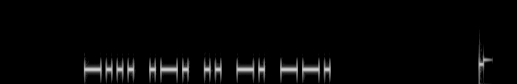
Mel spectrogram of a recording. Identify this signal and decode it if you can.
Morse code, heard as a keyed tone, about 22 wpm, 690 Hz. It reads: BRING
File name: 5 Letter Words - First 3 Letters Given - 22wpm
